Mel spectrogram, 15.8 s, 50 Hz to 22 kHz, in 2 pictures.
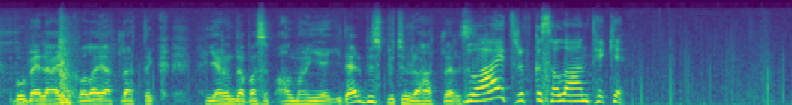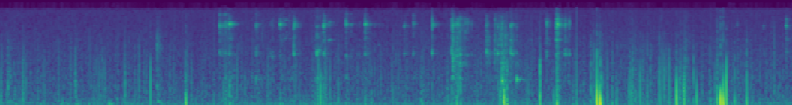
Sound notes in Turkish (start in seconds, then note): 12.0 bulaşik tabak çanak sesleri̇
